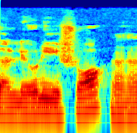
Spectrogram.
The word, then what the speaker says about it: Liulishuo: So, the the the the product name is always being Chinese called Liulishuo, which basically means um speak speak fluently.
